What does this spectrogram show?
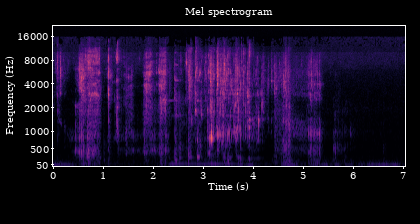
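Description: Someone eating dumpling soup: wet chewing and biting with irregular smacking clicks, dying away about five and a half seconds in.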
